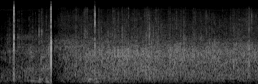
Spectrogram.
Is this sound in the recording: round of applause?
yes

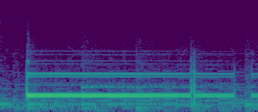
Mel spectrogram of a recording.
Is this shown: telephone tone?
yes

